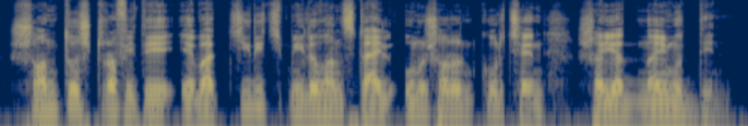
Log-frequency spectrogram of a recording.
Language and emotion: Bengali, neutral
